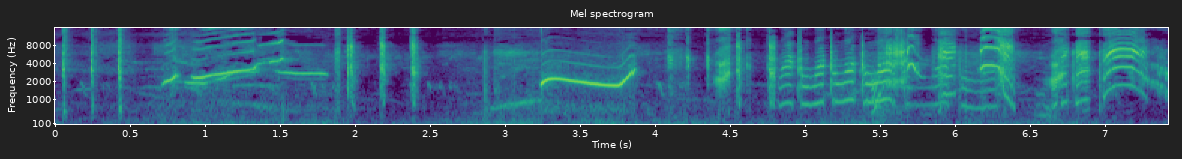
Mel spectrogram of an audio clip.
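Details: Parrot making funny, cute sounds: a run of bright whistles rising and falling, a long sliding whistled note, then buzzy harmonic squawks and sharp clicks in quick bursts.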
